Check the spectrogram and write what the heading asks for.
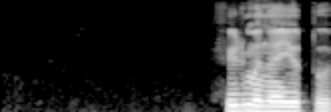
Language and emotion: Russian, neutral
